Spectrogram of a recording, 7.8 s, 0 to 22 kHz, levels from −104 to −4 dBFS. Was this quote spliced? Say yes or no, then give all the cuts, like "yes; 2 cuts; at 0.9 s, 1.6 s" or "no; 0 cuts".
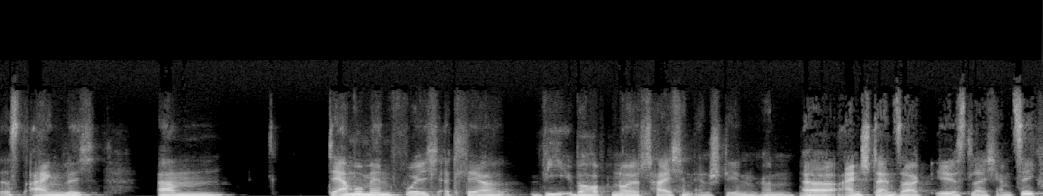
yes; 1 cut; at 6.0 s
